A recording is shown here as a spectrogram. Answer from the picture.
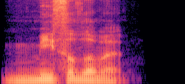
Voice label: neutral short; VO soulAlchemist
